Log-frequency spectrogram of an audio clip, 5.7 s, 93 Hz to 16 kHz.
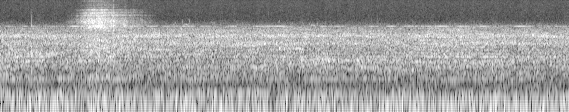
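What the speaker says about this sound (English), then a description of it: "The A320neo 2 Palma de Mallorca just took off from runway 24" easyJet Airbus A320neo taking off from runway 24 at Amsterdam Schiphol, heard as a faint, steady, distant jet roar with broad rumble and no voices.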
